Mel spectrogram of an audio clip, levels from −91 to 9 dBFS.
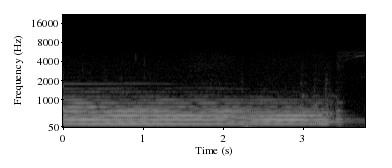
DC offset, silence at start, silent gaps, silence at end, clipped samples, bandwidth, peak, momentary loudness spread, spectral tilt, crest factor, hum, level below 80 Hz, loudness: under 0.1%; 0 s; none; 0 s; under 0.1%; 6.2 kHz; -28 dBFS; 4 LU; -10.5 dB/octave; 12 dB; none; -70 dBFS; -40 LUFS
